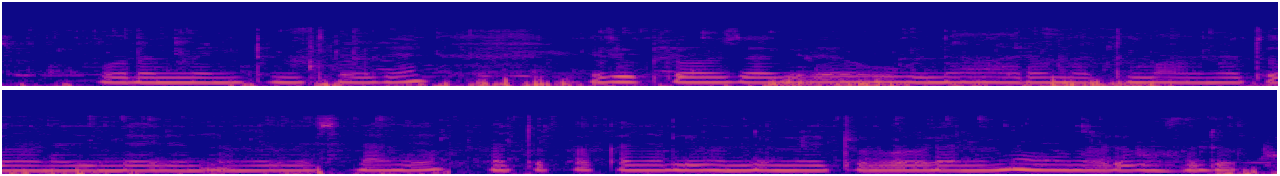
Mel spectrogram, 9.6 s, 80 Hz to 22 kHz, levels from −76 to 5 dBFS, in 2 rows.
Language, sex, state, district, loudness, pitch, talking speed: Kannada, female, Karnataka, Raichur, -37 LUFS, 205 Hz, 120 wpm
